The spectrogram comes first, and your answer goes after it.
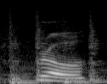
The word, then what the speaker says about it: RAW: Alors, pour ceux qui auraient encore des doutes sur la prononciation, RAW est un mot anglais qui signifie brut. Et en anglais, ça se prononce RAW.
